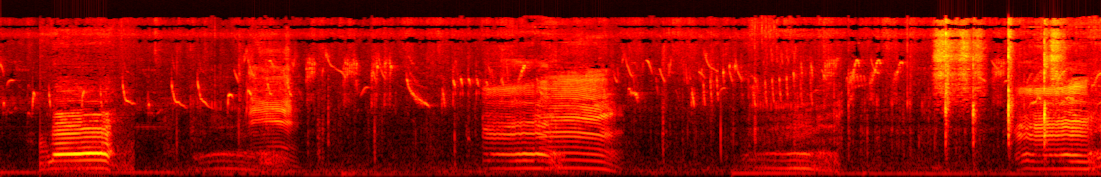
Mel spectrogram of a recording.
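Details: Tame cattle herd returning to the shed in an Indonesian village, calling to each other: several drawn-out harmonic moos of a second or two each, separated by pauses, with thin bird chirps above.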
